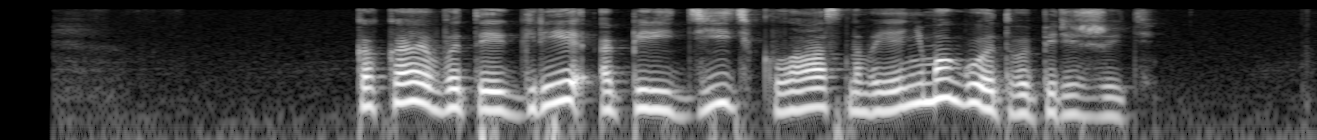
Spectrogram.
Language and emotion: Russian, neutral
